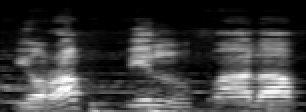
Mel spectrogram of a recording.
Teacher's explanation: Ketika kita memberhentikan huruf qaf atau ayat yang pertama di dalam surah Al-Falaq, maka huruf qaf adalah huruf qalqalah. Huruf qalqalah berarti huruf tersebut harus dipantulkan.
